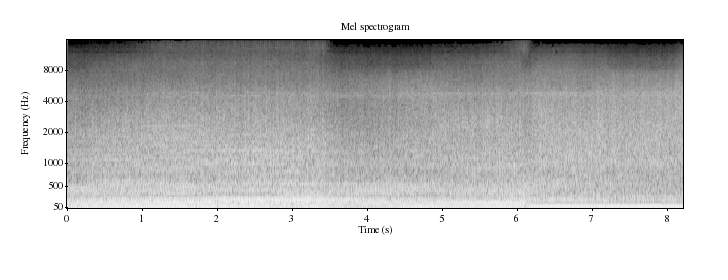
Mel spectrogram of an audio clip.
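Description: A motor drones steadily close by.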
